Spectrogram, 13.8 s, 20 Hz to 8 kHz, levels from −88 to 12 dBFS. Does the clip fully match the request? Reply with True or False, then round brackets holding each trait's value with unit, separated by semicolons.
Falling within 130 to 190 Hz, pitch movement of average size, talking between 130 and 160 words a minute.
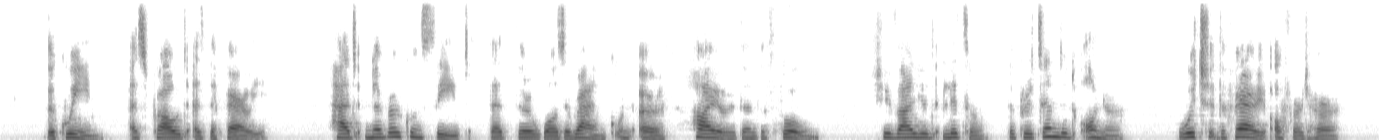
True (185 Hz; 3.7 semitones; 140 wpm)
